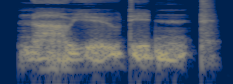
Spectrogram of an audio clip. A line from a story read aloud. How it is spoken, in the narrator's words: I growl possessively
